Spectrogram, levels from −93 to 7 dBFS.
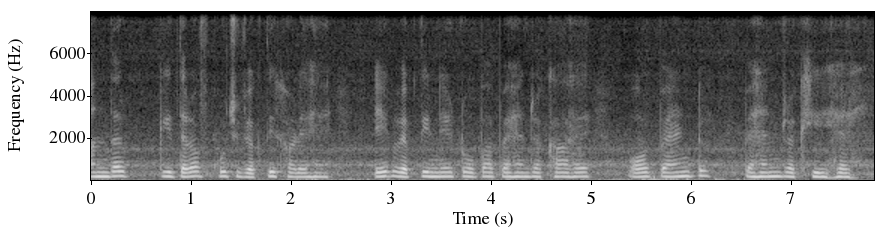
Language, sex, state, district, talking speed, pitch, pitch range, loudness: Hindi, female, Bihar, West Champaran, 145 wpm, 195 Hz, 190-205 Hz, -16 LUFS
